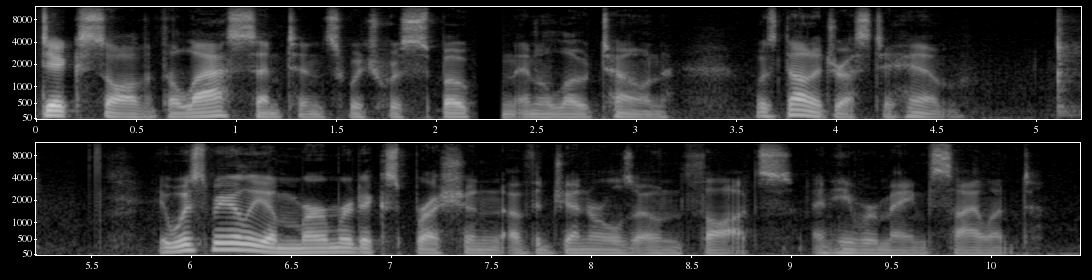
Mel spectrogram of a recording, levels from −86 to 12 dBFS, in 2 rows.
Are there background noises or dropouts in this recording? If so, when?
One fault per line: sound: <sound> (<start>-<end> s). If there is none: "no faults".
sound: dropout (2.2-2.3 s)
sound: thud (5.1-5.3 s)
